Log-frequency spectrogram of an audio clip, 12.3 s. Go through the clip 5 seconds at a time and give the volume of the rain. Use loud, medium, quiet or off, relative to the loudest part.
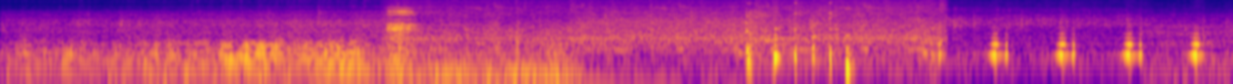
loud, loud, medium.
